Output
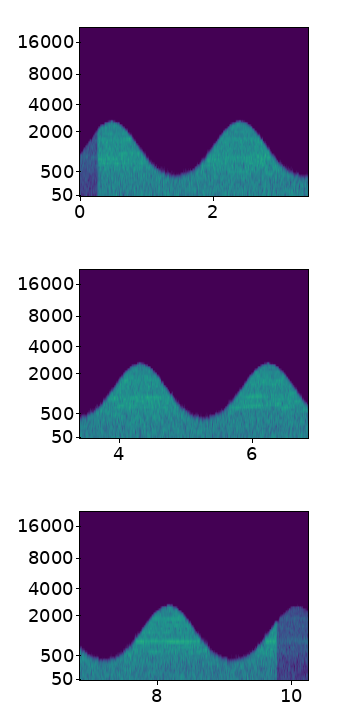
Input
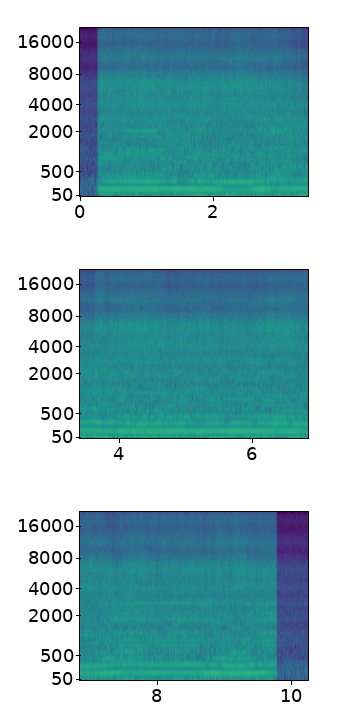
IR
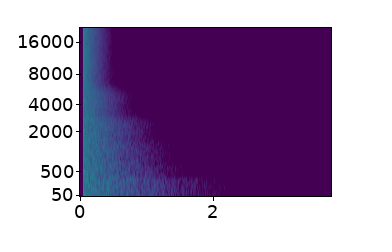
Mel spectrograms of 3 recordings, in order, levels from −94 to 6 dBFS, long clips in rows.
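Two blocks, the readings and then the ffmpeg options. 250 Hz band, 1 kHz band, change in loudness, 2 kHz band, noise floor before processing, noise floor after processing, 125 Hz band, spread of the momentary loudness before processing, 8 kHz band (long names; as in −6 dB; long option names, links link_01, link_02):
−12.5 dB, −1.5 dB, −10.0 dB, −6.0 dB, −52 dBFS, −56 dBFS, −16.5 dB, 2 LU, below −40 dB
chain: -filter_complex "[0:a]crystalizer=i=7:c=0,asplit=2[link_01][link_02];[link_02]volume=17dB,asoftclip=hard,volume=-17dB,volume=-6dB[link_03];[link_01][link_03]amix=inputs=2:normalize=0,lowshelf=frequency=91:gain=6,bandreject=frequency=205.8:width_type=h:width=4,bandreject=frequency=411.6:width_type=h:width=4,bandreject=frequency=617.4:width_type=h:width=4,lowpass=frequency=3100:width_type=q:width=0.5098,lowpass=frequency=3100:width_type=q:width=0.6013,lowpass=frequency=3100:width_type=q:width=0.9,lowpass=frequency=3100:width_type=q:width=2.563,afreqshift=-3700,afftfilt=real='re*lt(b*sr/1024,330*pow(2500/330,0.5+0.5*sin(2*PI*0.52*pts/sr)))':imag='im*lt(b*sr/1024,330*pow(2500/330,0.5+0.5*sin(2*PI*0.52*pts/sr)))':win_size=1024:overlap=0.75,volume=-8dB"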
